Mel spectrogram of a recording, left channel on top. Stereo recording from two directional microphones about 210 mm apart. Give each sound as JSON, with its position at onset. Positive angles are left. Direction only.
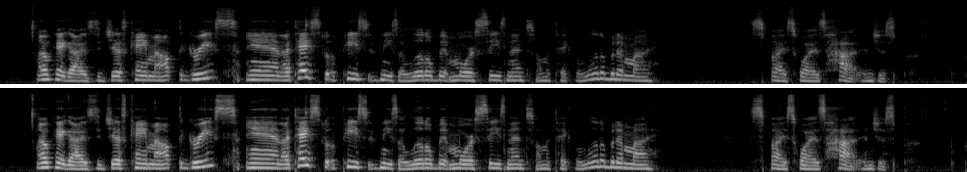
{"t": 0.3, "sound": "speech", "side_deg": -55}
{"t": 7.5, "sound": "speech", "side_deg": -50}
